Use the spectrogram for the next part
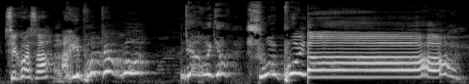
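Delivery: excited shouting. Real, not acted. Discovering the rental house.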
